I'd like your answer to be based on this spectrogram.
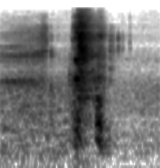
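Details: Baby: one short, sharp burst of air with a quick catch, consistent with a single small sneeze, though the recording is described as baby hiccups.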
